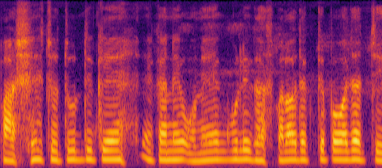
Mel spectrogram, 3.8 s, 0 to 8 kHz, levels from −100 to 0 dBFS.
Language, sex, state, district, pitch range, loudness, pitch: Bengali, male, Assam, Hailakandi, 155-160 Hz, -17 LUFS, 160 Hz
